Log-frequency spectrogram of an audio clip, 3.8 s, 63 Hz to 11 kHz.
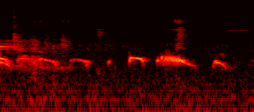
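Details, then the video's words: Spotted dove used as a decoy for training, its coos softer and set against steady background hiss with a few brief higher clicks and rustles; long and short arched notes repeat through the clip. "cu mồi gáy/ Tiếng Cu đất kêu 2022"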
